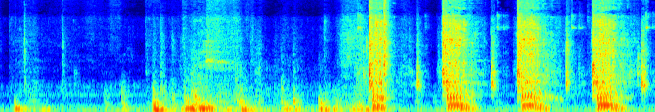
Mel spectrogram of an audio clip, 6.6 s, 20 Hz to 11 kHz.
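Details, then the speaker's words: Rebuilt Stihl 025 chainsaw with new Meteor top end won't start: several rasping cord pulls about a second apart, never firing once; vacuum/pressure test and air leak check planned. "honestly yeah no she doesn't want to go not going to go you guys"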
